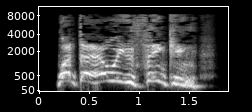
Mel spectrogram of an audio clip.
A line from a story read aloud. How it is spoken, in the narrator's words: Hale shouted at Knight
